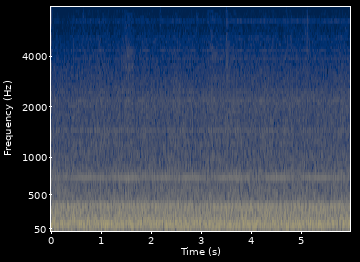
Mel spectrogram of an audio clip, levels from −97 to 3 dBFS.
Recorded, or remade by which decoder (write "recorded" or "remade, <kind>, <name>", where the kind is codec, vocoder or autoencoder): recorded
